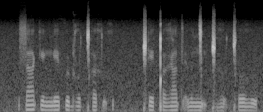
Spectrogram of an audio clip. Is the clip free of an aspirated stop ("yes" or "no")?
no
